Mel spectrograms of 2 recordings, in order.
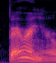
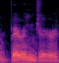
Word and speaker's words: Behringer: good friends at Beringer Beringer or Beringer depending how you want to pronounce it uh they've been super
